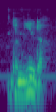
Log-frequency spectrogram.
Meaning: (proper noun) An archipelago and overseas territory of the United Kingdom in the North Atlantic Ocean, 580 nautical miles (1074 kilometers) east-southeast of Cape Hatteras, North Carolina
- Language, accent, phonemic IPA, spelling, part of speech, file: English, Southern England, /bəˈmjuː.də/, Bermuda, proper noun / noun, LL-Q1860 (eng)-Bermuda.wav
